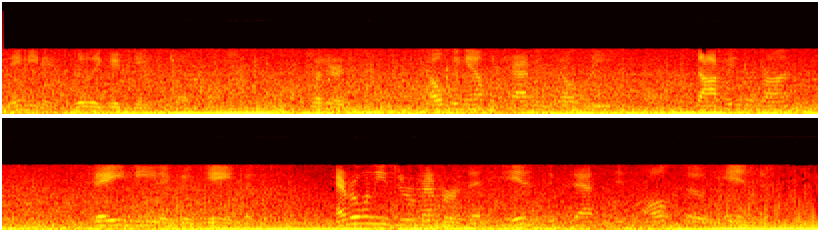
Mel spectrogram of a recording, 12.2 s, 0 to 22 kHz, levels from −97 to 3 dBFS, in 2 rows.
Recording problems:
garbled, watery; badly; nothing above 4 kHz
wind noise on the microphone; heavy; 6 dB below the speech
rain or running water; loud; throughout; 5 dB below the speech

